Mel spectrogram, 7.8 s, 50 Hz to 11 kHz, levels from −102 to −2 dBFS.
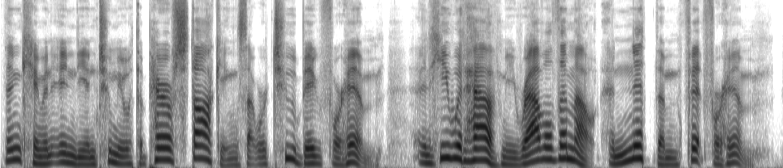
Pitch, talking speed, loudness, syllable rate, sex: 165 Hz, 235 wpm, -19 LUFS, 4.9 syllables/s, male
